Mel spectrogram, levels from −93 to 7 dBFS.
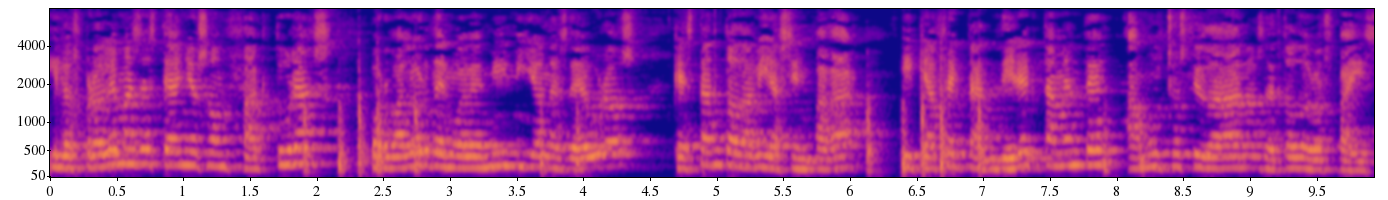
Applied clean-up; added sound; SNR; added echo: classical method WPE with log-MMSE.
